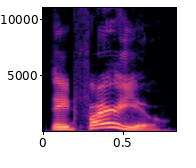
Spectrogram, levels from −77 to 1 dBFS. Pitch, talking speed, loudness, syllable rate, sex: 220 Hz, 215 wpm, -13 LUFS, 4.1 syllables/s, female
